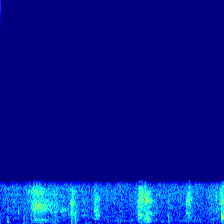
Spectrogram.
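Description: Damp English springer spaniel rubbing and burrowing into a bed comforter: soft rustling of the bedding in scattered bursts, with the dog sniffing into the covers.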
